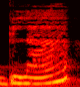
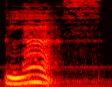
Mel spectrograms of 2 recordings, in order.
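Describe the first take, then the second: First: Teacher prompting pupils to add the sound, GLA cut before its S; final S left off. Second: "Glass" completed with a hissed S at the end; final S sounded. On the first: Teacher leaves glass unfinished for pupils, final S left off "Gla". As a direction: say "Gla" with no S at the end. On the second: Teacher completing the word for pupils, final S sounded in "Glass". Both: Shown as a demonstration. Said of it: "put the S sound".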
